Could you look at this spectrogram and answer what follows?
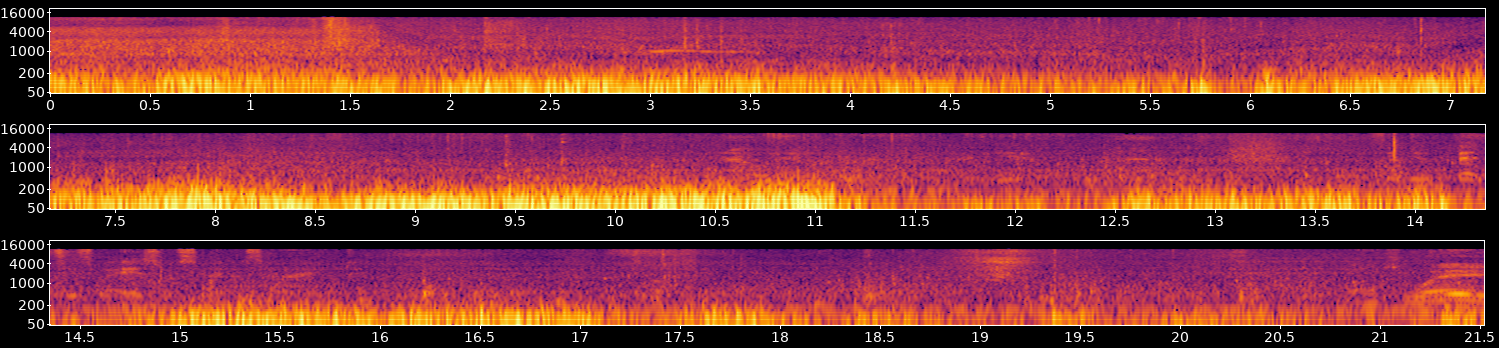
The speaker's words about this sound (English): Got a little bit of wind this morning.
